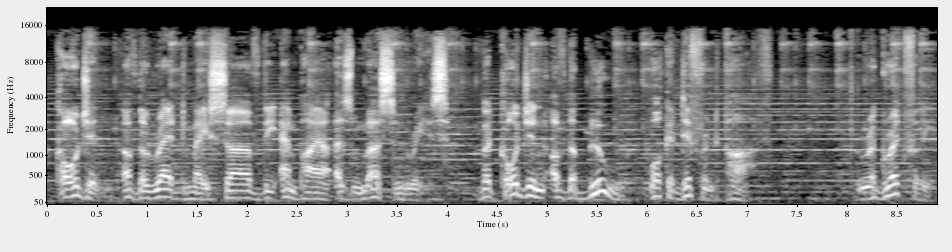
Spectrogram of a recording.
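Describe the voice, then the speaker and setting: Low-pitched, courteous turtle-folk merchant. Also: male voice. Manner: formal, archaic phrasing, deliberate. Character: courteous turtle-like Kojin merchant, earnest and enterprising. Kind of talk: video game cutscene acting. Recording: background music clearly audible.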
